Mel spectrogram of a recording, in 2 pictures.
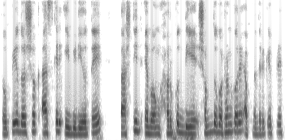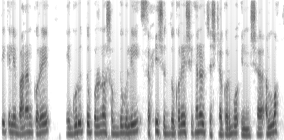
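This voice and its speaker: A man teaching a reading lesson, spelling out syllables one by one and drawing recited words out slowly. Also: a little high, dark tone, husky, no echo.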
